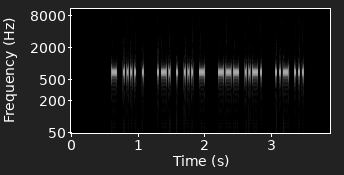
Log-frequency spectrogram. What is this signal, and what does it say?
Morse code, heard as a keyed tone, about 44 wpm, 700 Hz. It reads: THE REST OF US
